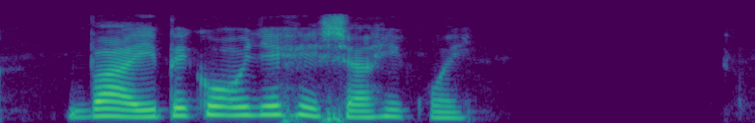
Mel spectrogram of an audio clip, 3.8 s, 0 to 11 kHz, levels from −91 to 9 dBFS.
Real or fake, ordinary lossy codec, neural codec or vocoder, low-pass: fake; MP3, 96 kbps; codec, 16 kHz, 16 kbps, FunCodec, trained on Chinese and English, 50 frames a second; 7.2 kHz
